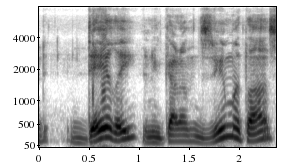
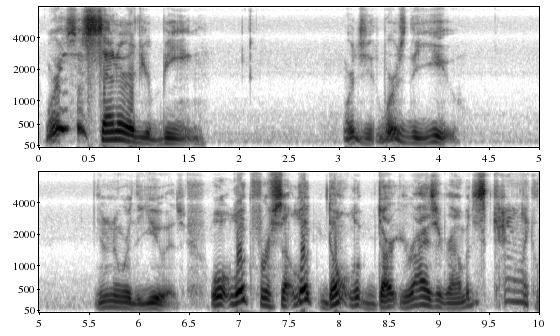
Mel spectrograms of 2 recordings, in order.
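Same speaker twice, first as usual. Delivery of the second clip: guided meditation; 4 dB louder than usual. Acted. Teacher guides students to look for the self, meditation voice. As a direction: lead them inward, gently probing.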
